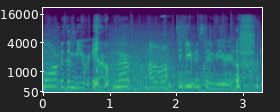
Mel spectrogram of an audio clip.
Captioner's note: funny noises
